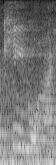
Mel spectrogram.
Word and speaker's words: quinoa: a lot more and I call it quinoa because that's how it's spelled so most people say quinoa but it's quinoa quinoa yes ancient Aztec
